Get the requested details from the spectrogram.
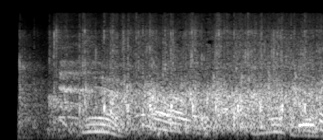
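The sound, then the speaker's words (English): A canned applause effect, triggered by pressing a clap button, kicks in abruptly and holds at a steady, dense roar of clapping for about three seconds, with voices talking and exclaiming over it. “Hit the clap button again.”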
